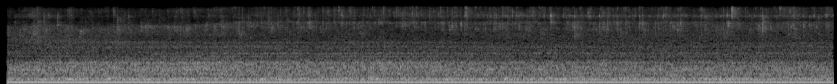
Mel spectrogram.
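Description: Electric hair dryer running steadily: a continuous rush of blown air over a low motor hum.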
